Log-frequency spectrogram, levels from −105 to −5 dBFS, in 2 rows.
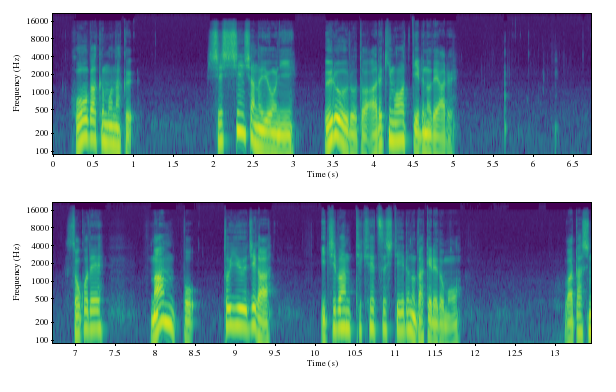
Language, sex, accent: Japanese, male, native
